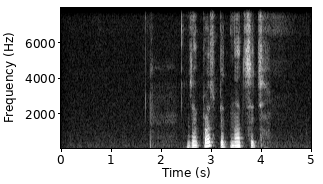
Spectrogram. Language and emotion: Russian, neutral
